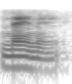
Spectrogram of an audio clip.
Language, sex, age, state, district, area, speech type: Assamese, male, 30-45, Assam, Sonitpur, urban, conversation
